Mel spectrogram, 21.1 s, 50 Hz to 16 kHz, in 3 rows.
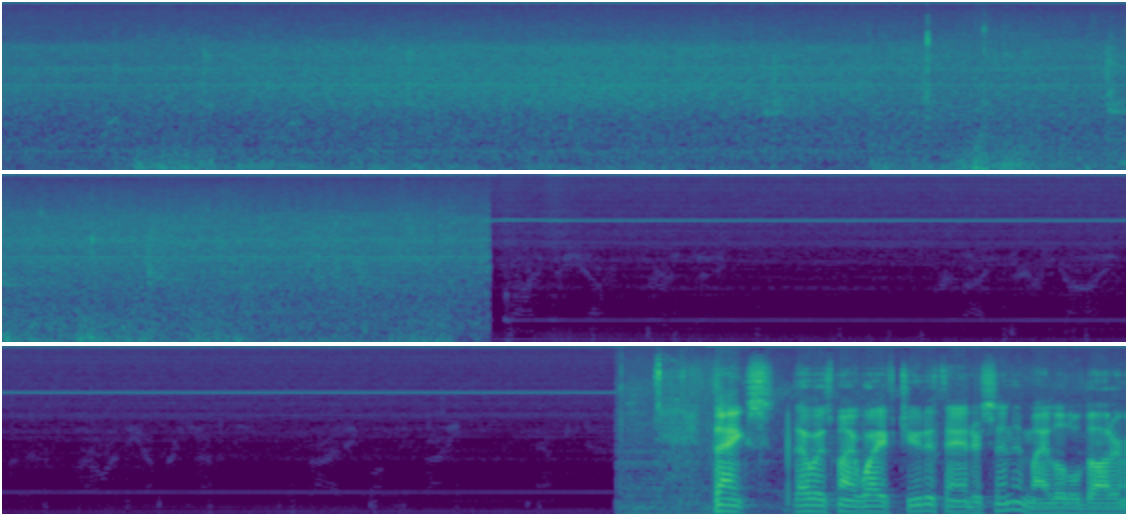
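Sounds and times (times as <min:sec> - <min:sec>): wind buffeting microphone: 0:00.0 - 0:10.1.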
